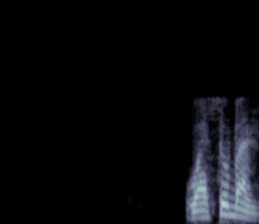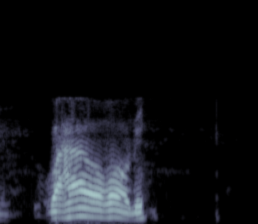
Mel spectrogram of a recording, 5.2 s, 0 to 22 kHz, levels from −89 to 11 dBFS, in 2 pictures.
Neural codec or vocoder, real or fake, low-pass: none; real; 3.6 kHz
